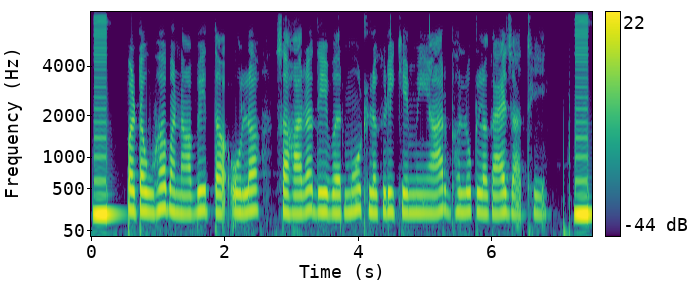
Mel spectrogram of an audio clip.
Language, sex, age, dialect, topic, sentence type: Chhattisgarhi, female, 18-24, Western/Budati/Khatahi, agriculture, statement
